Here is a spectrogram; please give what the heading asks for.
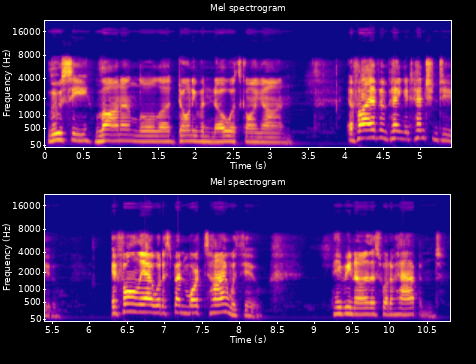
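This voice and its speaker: A man voicing an earnest eleven-year-old boy in an audio story, guilt-ridden, gentle and pleading. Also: a little high, normal speed, muffled recording, close to an everyday voice. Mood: remorseful.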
